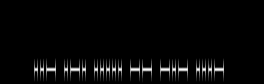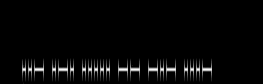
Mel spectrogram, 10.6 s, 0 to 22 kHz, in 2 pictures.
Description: Morse code, heard as a keyed tone, about 20 wpm, 700 Hz. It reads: UR5MKV UR5MKV
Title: DXCC-100 Call Signs - 6 Characters - Repeated 2x - 20wpm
